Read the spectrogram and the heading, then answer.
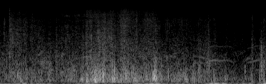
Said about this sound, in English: Fresh snow fell overnight, there's probably 3 or 4 feet of it resting over the landscape here, and the sound of snow is everywhere, with every move you make.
